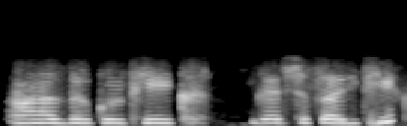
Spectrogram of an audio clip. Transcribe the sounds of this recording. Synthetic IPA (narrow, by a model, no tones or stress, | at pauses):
anazbɪlkulʈʰiːk | ɡɐɾt͡ʃʰɐsɐɾitʰiːk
